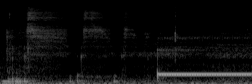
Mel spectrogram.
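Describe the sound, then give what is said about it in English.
A telephone call is placed. A few faint clicks and taps are followed by a steady, loud mid-pitched tone that starts abruptly and holds to the end. “We're going to call the old man right now.”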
